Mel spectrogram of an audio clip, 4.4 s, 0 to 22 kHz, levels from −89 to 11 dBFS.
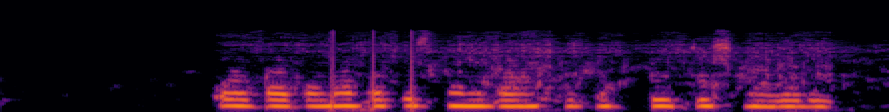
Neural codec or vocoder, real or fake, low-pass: codec, 16 kHz, 16 kbps, FreqCodec, larger model; fake; 7.2 kHz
